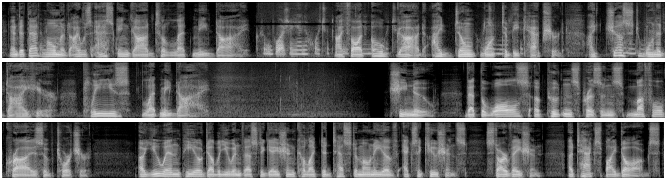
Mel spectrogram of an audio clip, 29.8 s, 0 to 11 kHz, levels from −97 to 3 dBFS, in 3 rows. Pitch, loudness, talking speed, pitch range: 110 Hz, -21 LUFS, 110 wpm, 95-120 Hz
